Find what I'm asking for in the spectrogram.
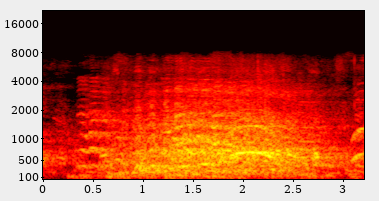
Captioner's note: laughter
